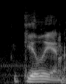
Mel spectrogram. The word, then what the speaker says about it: Gillian: As well as Jillian Jacobs. She's kind of the narrator of the second movie. – I'm sorry, it's Gillian? – Gillian. – The hard G.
